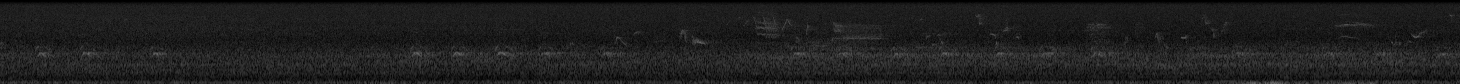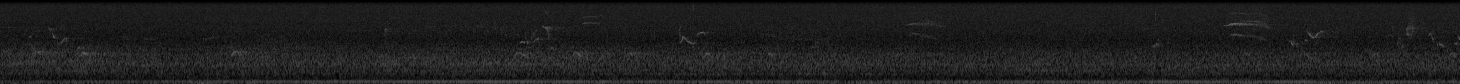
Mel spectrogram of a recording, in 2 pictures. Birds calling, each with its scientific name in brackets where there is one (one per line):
American Crow (Corvus brachyrhynchos)
Gray Catbird (Dumetella carolinensis)
Red-winged Blackbird (Agelaius phoeniceus)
